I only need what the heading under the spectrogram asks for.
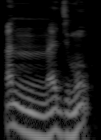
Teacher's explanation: Lam pada kata an-najmu dibaca dengan cara dimasukkan, digabungkan, melebur ke huruf nun. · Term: alif lam syamsiyah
